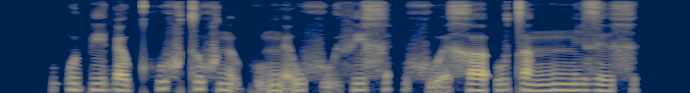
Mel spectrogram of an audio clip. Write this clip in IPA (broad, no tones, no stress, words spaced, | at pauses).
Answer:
ʔupʲɛɠækʷʰɪxʷ tɛxʷnæ̰kʷɛ̰ŋɛ̰w xṵfʲɛx | xʷɛ̰ xɐʔutɐ nːizɪx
